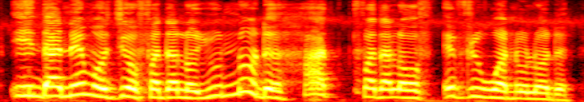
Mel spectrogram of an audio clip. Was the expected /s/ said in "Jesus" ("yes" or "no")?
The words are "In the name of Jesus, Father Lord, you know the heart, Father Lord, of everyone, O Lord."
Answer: no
